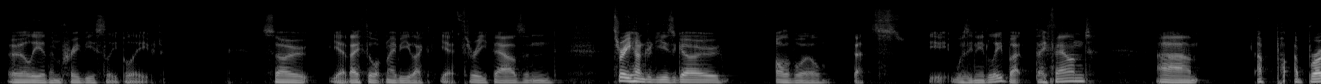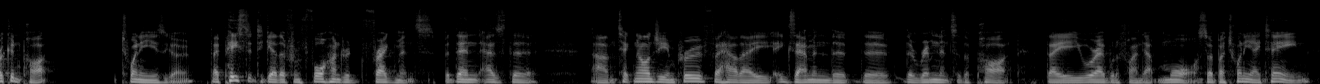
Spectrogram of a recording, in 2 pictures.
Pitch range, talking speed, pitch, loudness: 95-110 Hz, 155 wpm, 100 Hz, -34 LUFS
